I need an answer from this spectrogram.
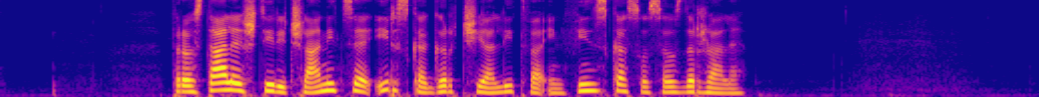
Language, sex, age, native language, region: Slovenian, female, 18-29, Slovenian, Central Slovenia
